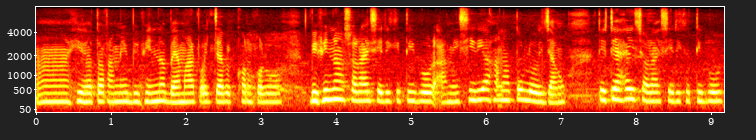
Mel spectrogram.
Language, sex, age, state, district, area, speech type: Assamese, female, 30-45, Assam, Goalpara, urban, spontaneous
